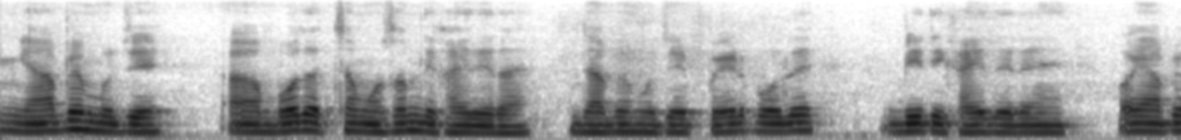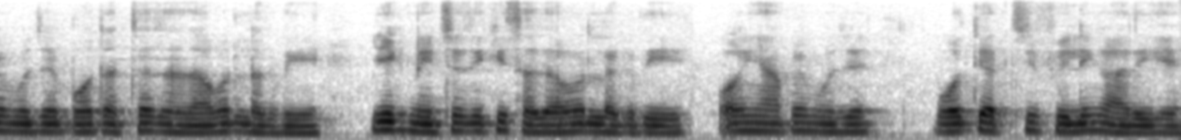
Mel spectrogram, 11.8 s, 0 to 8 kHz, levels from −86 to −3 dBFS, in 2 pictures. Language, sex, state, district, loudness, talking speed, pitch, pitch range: Hindi, male, Andhra Pradesh, Anantapur, -17 LUFS, 50 wpm, 120 Hz, 115-125 Hz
